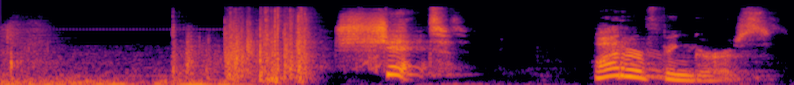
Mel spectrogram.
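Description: A folder drops and slaps onto a floor.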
